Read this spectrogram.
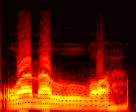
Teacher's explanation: Jangan wa mallah, tapi wa mallah, ma tipis, Allahnya tebal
